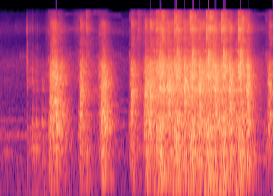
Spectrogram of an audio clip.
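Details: Yamaha Vixion Advance motorcycle, engine run briefly: harsh metallic clatter in bursts with throttle blips, then a steady rattle; mechanic judges the cam chain is faulty, likely a slack chain from a failed tensioner.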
